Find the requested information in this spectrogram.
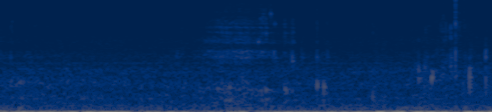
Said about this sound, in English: Well, I'll tell you after I take a sip of this lemon water. One second.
